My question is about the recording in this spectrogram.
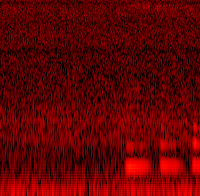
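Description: A young woman humming a short tune with her mouth closed. After about a second without it, she hums three held notes, the last sliding downward.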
